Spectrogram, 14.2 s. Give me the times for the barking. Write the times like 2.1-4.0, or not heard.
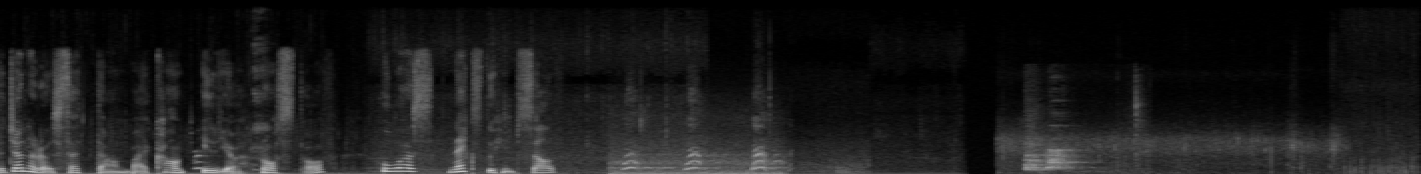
1.9-2.8, 6.1-8.0, 10.2-11.5.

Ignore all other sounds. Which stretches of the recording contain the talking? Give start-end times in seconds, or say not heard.
0.0-5.6.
